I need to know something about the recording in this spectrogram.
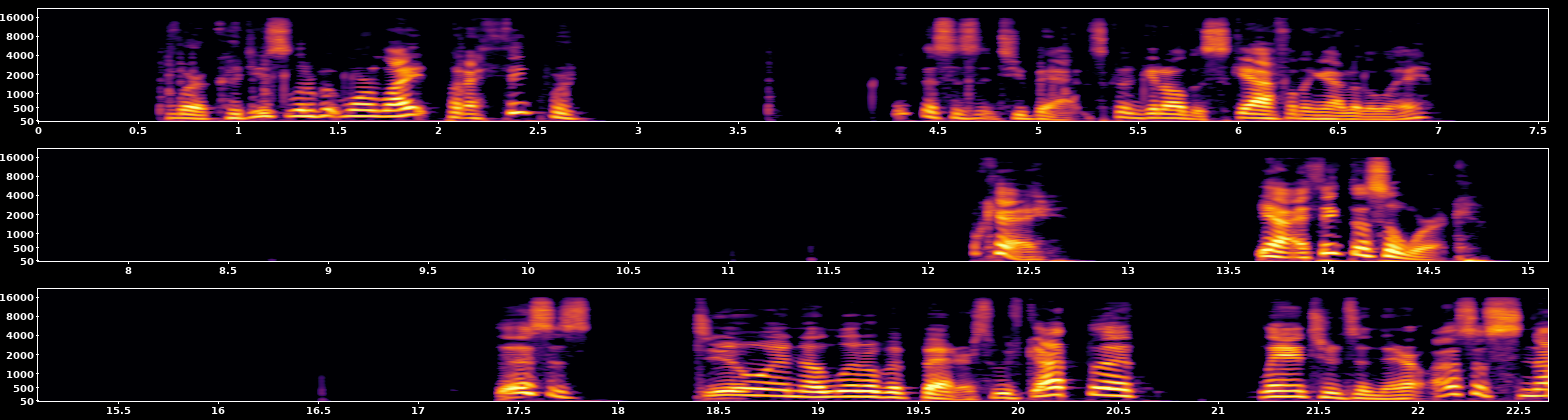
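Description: A middle-aged man talks with animation into a close microphone, in bursts with pauses.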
